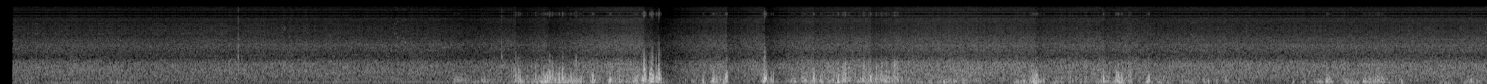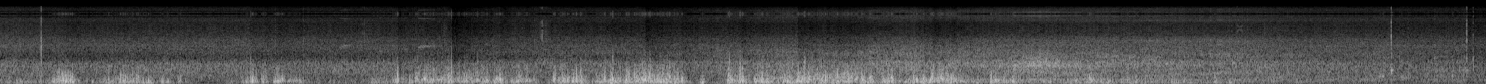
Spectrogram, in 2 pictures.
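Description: Wind buffeting the camera microphone in irregular gusts, a low, rough rumble that starts about five seconds in and comes and goes.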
